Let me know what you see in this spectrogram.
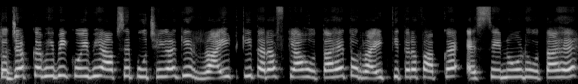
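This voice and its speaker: With an extremely high pitch, a woman speaks with fairly even intonation, very even loudness and hardly any pauses, in a dry, close sound with no echo. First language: English more comfortable than Hindi (speaking Hindi). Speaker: online exam-prep science teacher. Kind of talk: live online class lecture. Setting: live online class app. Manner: scolding, stern at times.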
